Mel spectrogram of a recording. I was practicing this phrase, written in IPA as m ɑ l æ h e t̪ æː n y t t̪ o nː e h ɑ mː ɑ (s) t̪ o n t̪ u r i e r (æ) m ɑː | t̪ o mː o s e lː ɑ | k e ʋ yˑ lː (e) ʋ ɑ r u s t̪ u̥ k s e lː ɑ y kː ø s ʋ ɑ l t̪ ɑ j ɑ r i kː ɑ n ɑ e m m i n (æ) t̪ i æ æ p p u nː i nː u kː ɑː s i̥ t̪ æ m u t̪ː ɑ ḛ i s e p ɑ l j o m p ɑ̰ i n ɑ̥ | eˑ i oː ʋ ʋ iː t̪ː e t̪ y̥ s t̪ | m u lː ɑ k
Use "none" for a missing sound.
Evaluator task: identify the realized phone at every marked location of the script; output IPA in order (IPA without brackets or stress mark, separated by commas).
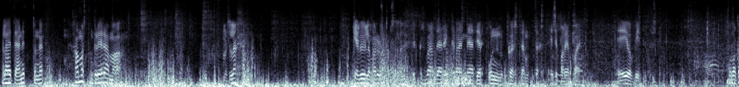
s, æ, æ, æ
